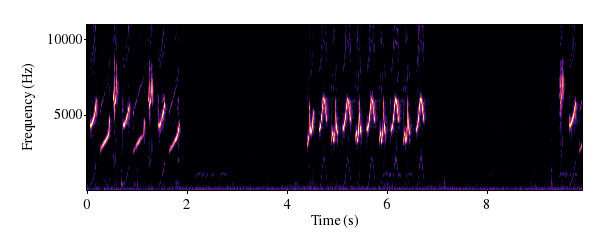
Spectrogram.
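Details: Cinereous tit song, played as a lure to get caged birds singing: bursts of rapid repeated rising whistles paired with high sharp notes, a long fast run in the middle, separated by quiet pauses with low hum.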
